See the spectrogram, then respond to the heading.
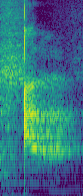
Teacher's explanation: Lam ini makhrajnya ujung lidah ditekan di langit-langit bagian tengah. Jadi jangan sampai keluar lidah, jangan al.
